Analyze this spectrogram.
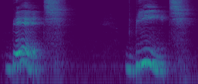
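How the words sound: The words are said with a wide smile. "Falei as duas com um sorriso daqui e aqui"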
